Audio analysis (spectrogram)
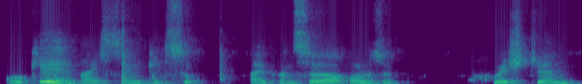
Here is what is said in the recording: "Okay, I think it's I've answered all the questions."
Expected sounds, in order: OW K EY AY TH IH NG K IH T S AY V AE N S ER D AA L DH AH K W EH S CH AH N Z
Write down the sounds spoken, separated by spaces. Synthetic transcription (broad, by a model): OW K EY AY TH IH NG K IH T S AY V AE N S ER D AA L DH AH K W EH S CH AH N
